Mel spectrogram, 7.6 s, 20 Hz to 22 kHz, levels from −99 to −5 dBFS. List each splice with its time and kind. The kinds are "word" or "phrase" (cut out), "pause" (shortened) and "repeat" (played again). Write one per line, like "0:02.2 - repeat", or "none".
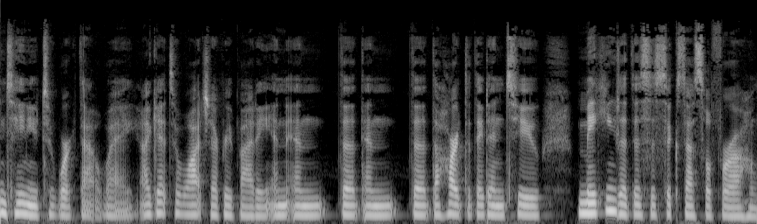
0:03.6 - repeat
0:04.9 - word
0:06.2 - word

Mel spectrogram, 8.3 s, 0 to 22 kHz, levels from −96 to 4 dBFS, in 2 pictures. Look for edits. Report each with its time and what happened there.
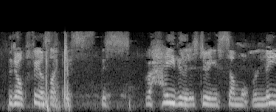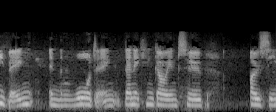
0:05.0 - word

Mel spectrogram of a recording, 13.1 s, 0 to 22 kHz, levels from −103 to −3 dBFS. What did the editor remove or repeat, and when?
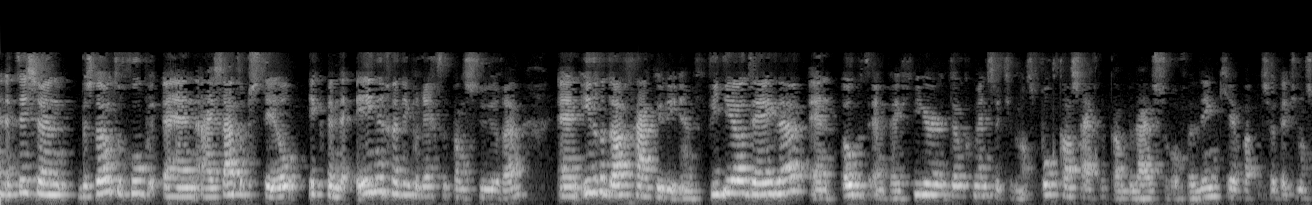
0:06.5 - word

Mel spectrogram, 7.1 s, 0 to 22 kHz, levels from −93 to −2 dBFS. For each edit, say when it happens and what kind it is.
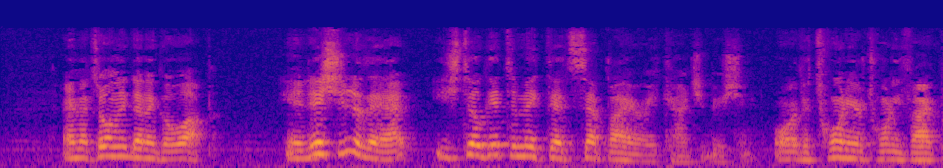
0:01.8 - pause
0:05.7 - pause

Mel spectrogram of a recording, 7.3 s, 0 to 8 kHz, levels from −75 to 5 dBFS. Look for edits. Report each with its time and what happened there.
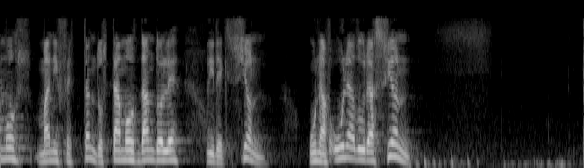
0:01.3 - word
0:02.6 - word
0:04.1 - phrase

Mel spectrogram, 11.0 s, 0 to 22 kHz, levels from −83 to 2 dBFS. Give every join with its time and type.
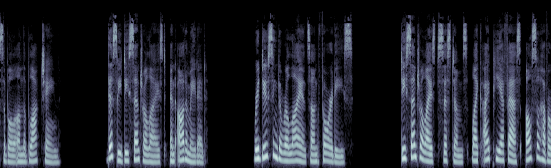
0:02.3 - phrase
0:06.4 - word

